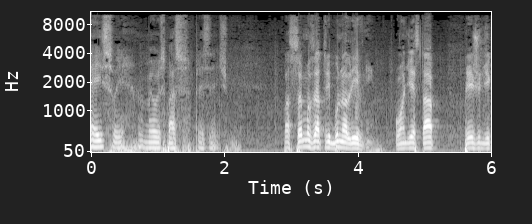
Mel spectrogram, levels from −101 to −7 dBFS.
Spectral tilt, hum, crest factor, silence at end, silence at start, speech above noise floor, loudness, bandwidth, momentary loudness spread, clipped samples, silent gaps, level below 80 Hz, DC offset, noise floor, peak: -6.5 dB/octave; none; 14 dB; 0 s; 0 s; 27 dB; -13 LUFS; 10.5 kHz; 16 LU; 0.3%; none; -26 dBFS; under 0.1%; -39 dBFS; 0 dBFS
